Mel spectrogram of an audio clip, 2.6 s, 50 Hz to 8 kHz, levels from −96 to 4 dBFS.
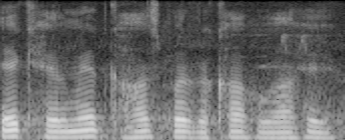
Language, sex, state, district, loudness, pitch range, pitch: Hindi, male, Arunachal Pradesh, Longding, -18 LUFS, 110-125 Hz, 120 Hz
